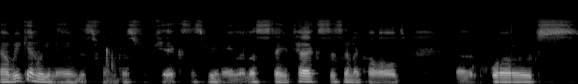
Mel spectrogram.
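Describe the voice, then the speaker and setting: The recording is dry and close, without any echo. A man talks at a moderate speed. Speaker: coding tutorial youtuber. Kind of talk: tutorial. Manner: casual, hesitant with fillers.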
